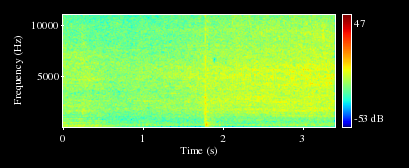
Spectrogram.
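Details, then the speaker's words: Audi RS3 with a fully forged five-cylinder, first start after long storage with a new battery: a steady, even idle with a smooth low burble, no misfire or knocks. Dash shows many fault lights, but the idle is perfectly fine. "it's not misfiring or anything though it's running good the idle is perfectly fine"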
